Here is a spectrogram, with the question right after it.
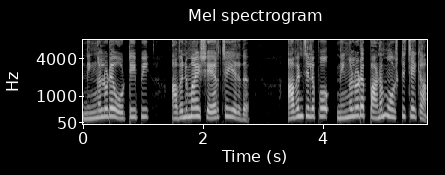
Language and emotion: Malayalam, fearful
